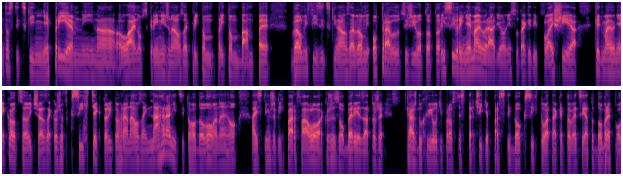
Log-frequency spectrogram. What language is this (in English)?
Slovak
